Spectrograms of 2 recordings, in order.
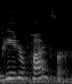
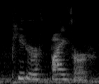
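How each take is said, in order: First: "Pfeiffer" begun with a popped P; sounded P. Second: "Pfeiffer" begun with a plain F; silent P. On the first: Host listing candidates, "Pfeiffer" mispronounced with a hard P. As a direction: say "Pfeiffer" as "Piffer" with a long i, "Piefer". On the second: Host correcting a candidate's name, "Pfeiffer" starting on F. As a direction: say "Pfeiffer" as "Fifer", P dropped. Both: Shown as a demonstration. Repeats surname, changing first sound.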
